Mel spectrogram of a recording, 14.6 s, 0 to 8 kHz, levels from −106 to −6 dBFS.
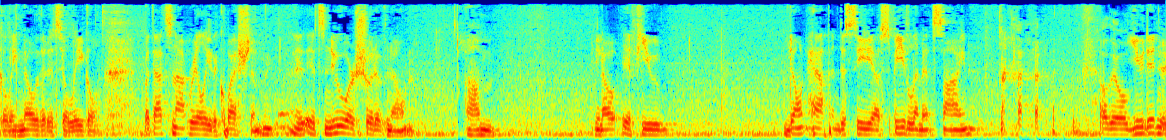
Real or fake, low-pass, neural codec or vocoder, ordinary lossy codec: real; 7.2 kHz; none; MP3, 32 kbps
